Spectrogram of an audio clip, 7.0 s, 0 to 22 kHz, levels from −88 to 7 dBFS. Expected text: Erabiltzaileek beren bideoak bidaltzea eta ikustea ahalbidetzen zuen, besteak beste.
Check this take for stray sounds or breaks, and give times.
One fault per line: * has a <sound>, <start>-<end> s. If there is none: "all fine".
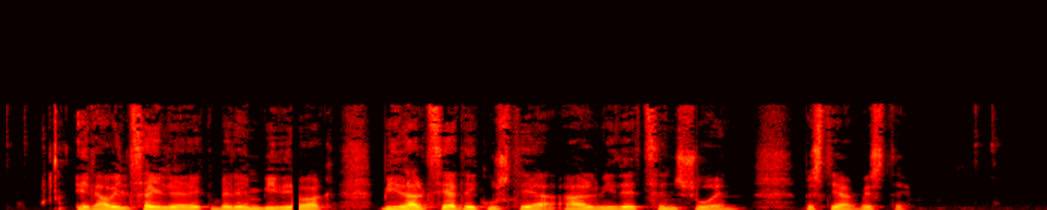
* has a dropout, 1.9-2.0 s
